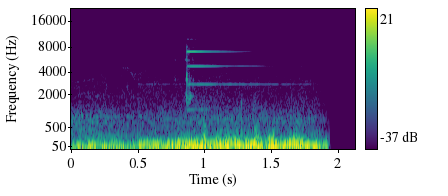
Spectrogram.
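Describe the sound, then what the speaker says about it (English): A single bright ding from a bicycle bell rung by a cyclist on a shared pathway, heard close over steady road and wind rumble that cuts off abruptly. "the nice use of the bell by Mikey"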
